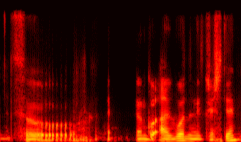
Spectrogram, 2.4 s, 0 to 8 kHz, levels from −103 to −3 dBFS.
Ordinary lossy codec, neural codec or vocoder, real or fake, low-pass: none; codec, 16 kHz, 4 kbps, X-Codec, HuBERT features, trained on general audio; fake; 7.2 kHz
